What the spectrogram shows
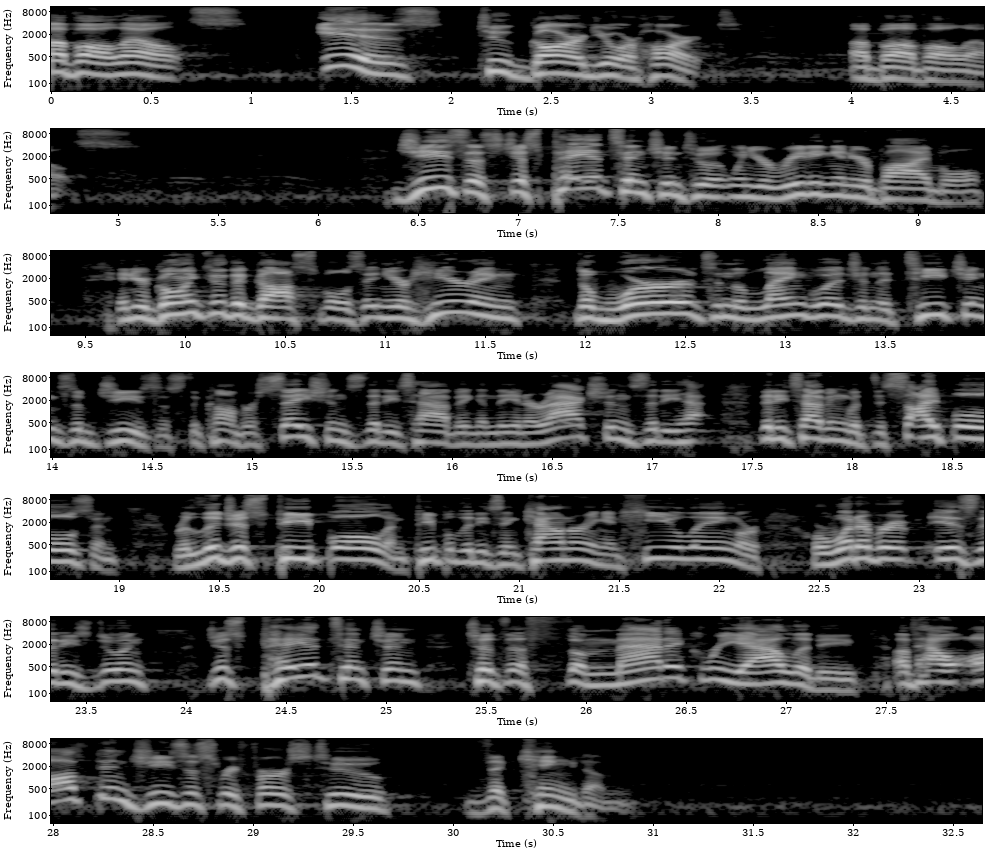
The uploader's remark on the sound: Augustine, Florida. Recorded live on January 28, 2024 at Church On The Rock.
